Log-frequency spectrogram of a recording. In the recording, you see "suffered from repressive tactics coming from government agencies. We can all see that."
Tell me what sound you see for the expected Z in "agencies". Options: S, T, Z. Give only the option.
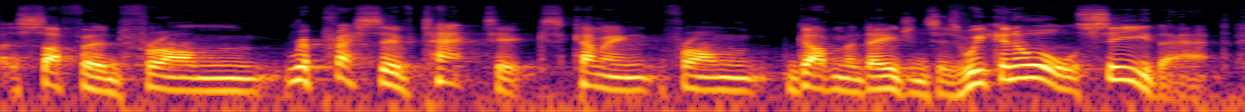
Z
